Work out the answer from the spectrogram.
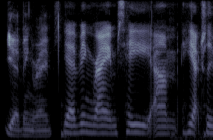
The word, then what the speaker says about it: Ving Rhames: Is that how you pronounce his name? Yeah, Ving Rhames.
